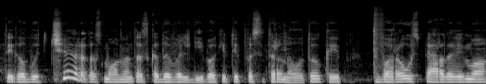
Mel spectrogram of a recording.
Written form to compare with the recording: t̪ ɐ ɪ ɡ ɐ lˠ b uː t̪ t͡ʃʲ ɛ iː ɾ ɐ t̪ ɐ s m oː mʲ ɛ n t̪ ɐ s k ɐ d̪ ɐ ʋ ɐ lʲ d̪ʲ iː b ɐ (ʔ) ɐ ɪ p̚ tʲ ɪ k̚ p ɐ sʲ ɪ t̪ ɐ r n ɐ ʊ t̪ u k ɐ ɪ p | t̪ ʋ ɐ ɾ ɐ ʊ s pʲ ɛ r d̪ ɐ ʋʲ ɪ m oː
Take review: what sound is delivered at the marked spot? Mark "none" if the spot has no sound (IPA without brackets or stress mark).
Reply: k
